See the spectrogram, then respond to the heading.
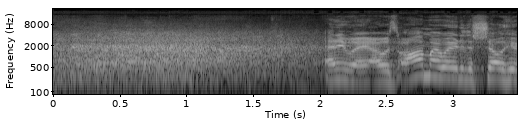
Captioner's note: laughter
